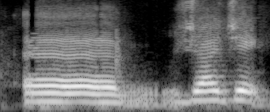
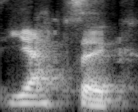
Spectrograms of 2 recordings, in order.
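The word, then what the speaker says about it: Jacek: our last speaker is jajek so am I pronouncing your name well more or less it's yatzik yes but all the rest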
